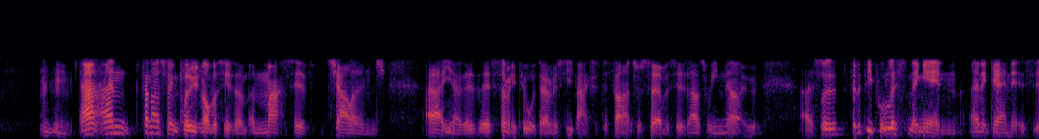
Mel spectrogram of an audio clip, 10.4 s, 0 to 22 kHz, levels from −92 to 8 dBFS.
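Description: G.729 codec compression runs throughout the speech. The codec models each 10 ms frame with a vocal tract filter, a pitch predictor and a few pulses at 8 kbit/s, so the voice sounds plainly rough and synthetic within a band of about 250 Hz to 3.7 kHz.

VoIP packet loss concealed by the speech codec occurs at 5.68 to 5.74 s, 7.36 to 7.51 s and 10.08 to 10.13 s. About 40 ms of packets were lost at each of the first two points and 20 ms at the third. The decoder filled each gap by stretching its last pitch and filter into a fading buzzy or noisy tone. Because every frame builds on the one before, the distortion lingers after packets resume, so the second dropout stays audible to about 7.51 s.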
